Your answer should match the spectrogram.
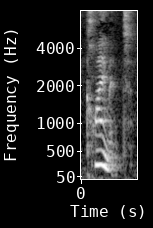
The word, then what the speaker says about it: climate: we have climate anxiety we stress the first syllable you remember in climate climate and anxiety we stress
